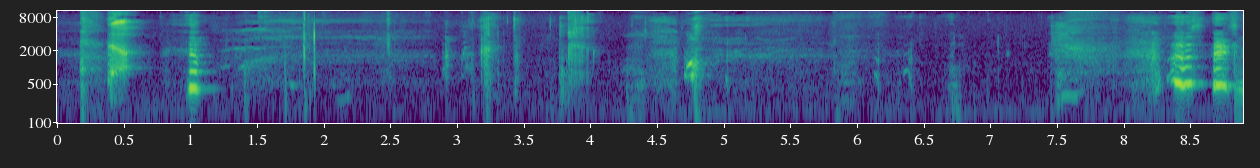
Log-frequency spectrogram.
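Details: Short, sharp voiced catches recurring at irregular intervals in a quiet room, separated by silence; hiccups.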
